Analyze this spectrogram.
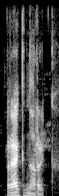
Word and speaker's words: Ragnar: it in Swedish RAR rarar Ragnar bro you just roll the RS okay oh there you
